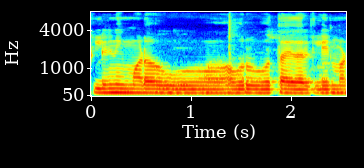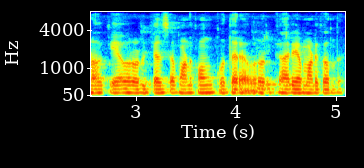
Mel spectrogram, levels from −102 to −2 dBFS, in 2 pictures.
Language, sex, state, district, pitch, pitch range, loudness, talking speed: Kannada, male, Karnataka, Raichur, 130 Hz, 125-130 Hz, -17 LUFS, 165 wpm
